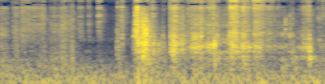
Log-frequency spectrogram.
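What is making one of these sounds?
A book page turns with a papery rustle.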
